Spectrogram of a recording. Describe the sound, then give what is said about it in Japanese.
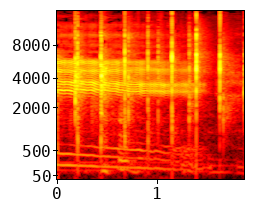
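A quick run of about eight sharp hand claps at an uneven pace, set against a steady high-pitched tone and a lower humming drone, with no one speaking. “さっきちょっと私とマスターではない別の拍手も聞こえましたが皆さんの耳には届いてますでしょうかね”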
